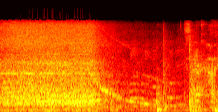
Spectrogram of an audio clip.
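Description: A toilet flushing: a loud, steady rush of water for about two seconds, then a gurgling, falling drain as the bowl empties, followed by a few brief knocks and splashes.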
